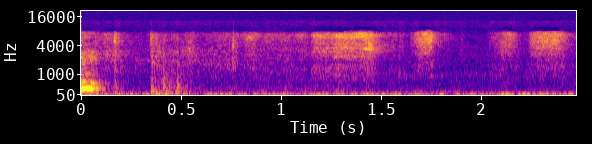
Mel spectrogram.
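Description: Card stock rustling and scraping softly as a paper bookmark is slid into the pocket of a handmade card, with a light tap about half a second in.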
